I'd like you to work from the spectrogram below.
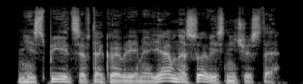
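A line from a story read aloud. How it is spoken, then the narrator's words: Muttered. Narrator (Russian): пробормотал Гаррет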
